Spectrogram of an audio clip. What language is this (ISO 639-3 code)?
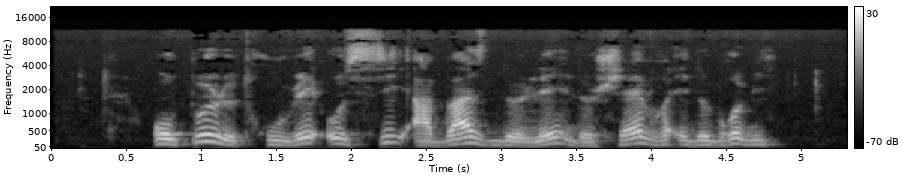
fra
